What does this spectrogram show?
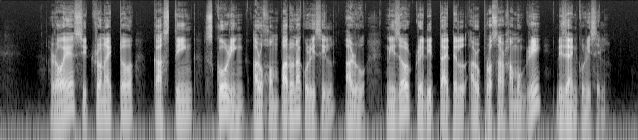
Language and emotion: Assamese, neutral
